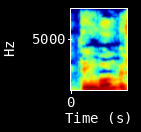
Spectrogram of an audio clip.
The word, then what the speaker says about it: কিংবদন্তি: কি অর্থ হবে জনশ্রুতি কিংবদন্তি শব্দের সন্ধি বেশি হচ্ছে কিং যোগ বদন্তি ব্যঞ্জন সন্ধি কিংবদন্তির ইংরেজি পরিভাষা হচ্ছে লেজেন্ড কিংবদন্তির উচ্চারণ হচ্ছে কিংবদন্তী এবং কিংবদন্তি তৎসম শব্দ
